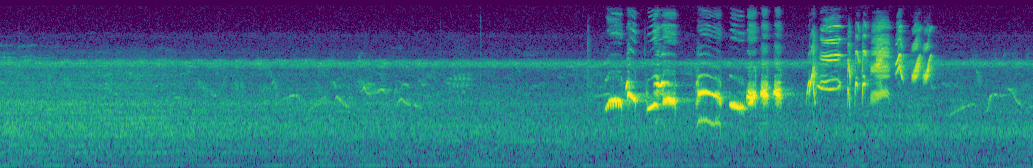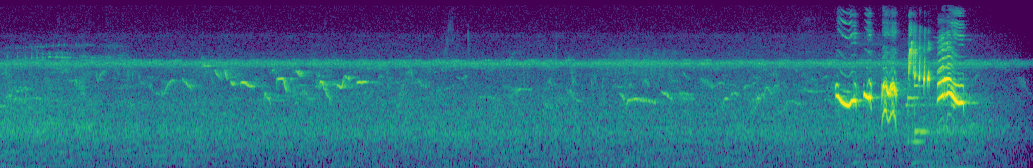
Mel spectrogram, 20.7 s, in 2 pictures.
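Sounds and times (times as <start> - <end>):
common blackbird singing: 6.0 - 10.5, 18.7 - 20.1.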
